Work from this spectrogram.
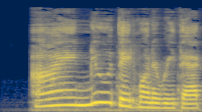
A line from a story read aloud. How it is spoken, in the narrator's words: Pearson laughed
